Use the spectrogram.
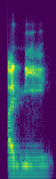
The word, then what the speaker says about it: ami: Je vais parler avec mon ami. The ami is 2 syllables. Don't be lazy.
